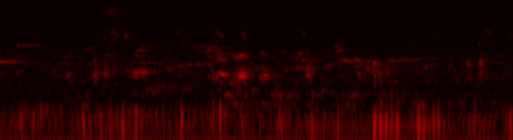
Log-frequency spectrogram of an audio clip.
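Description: Near silence, with a string of faint, short, high bird chirps repeating every half second or so over a faint murmur of distant voices.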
